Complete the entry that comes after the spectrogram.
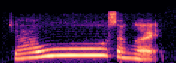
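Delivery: "jauh" stretched very long and high; drawn-out emphasis. Real, not acted. Teacher showing image distance from surface, drawn-out emphasis on "jauh".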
